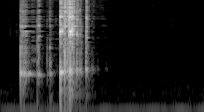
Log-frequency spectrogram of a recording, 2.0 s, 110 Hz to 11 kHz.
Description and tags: Ice Into Martini Shaker FF287
Dropping ice into martini shaker, ice hitting metal twice
ice, martini-shaker, metal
